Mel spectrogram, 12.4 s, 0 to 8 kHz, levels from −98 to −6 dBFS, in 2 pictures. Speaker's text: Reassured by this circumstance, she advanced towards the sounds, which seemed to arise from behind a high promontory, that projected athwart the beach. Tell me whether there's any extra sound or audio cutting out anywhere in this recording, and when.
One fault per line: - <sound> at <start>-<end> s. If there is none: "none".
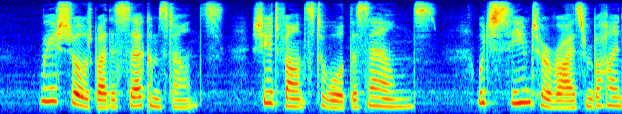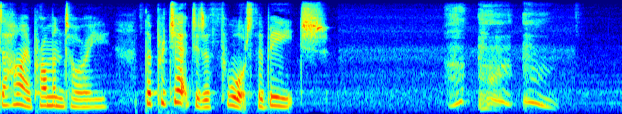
- throat clearing at 10.7-11.8 s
